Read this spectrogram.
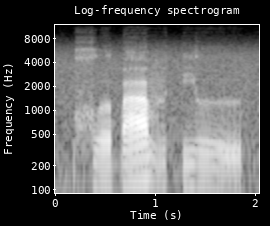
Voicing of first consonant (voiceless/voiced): voiceless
